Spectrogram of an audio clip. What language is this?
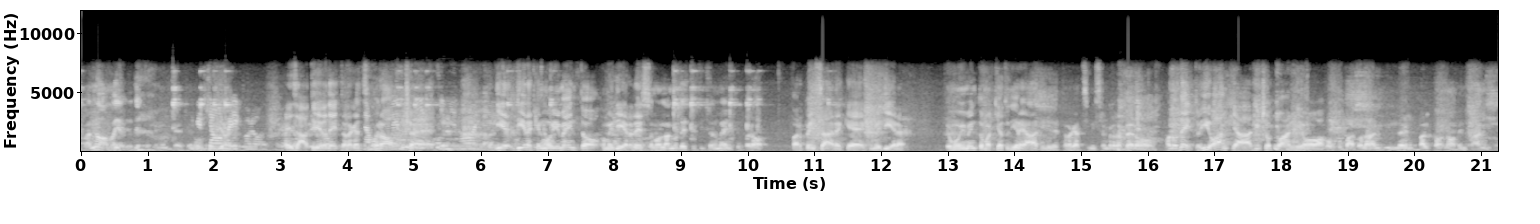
Italian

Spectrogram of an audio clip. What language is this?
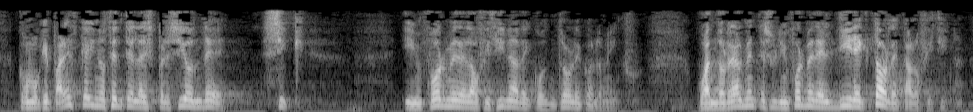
Spanish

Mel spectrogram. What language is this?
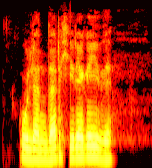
Bashkir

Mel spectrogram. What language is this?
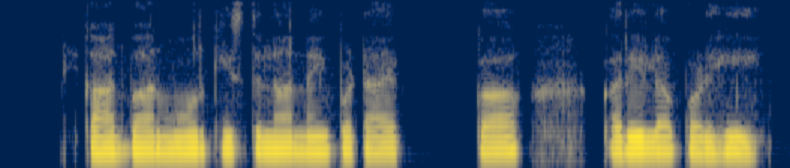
Chhattisgarhi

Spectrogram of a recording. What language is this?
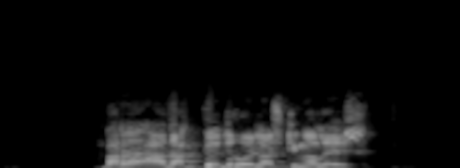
Mari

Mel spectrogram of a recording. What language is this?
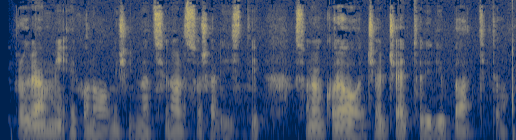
Italian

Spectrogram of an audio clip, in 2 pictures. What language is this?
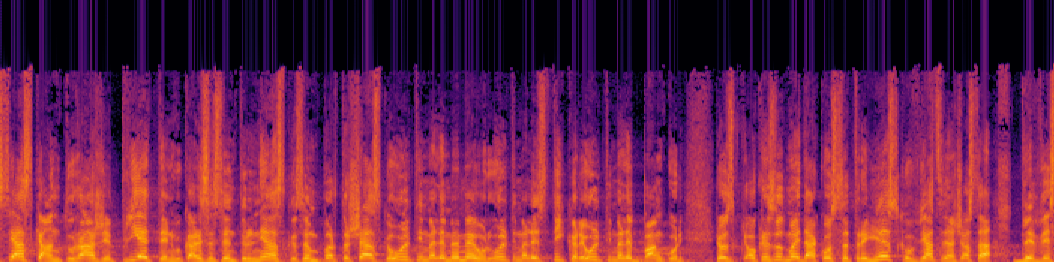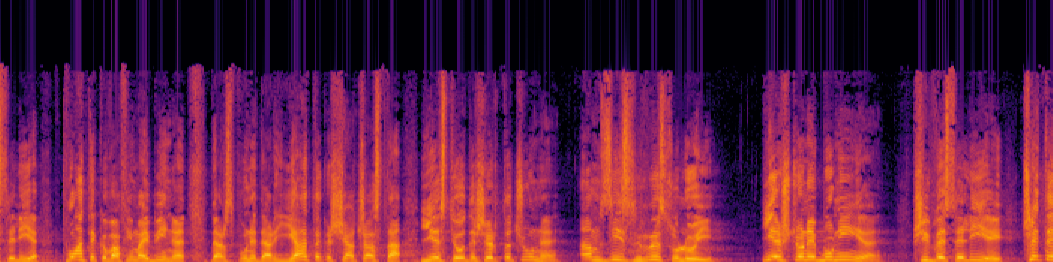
Romanian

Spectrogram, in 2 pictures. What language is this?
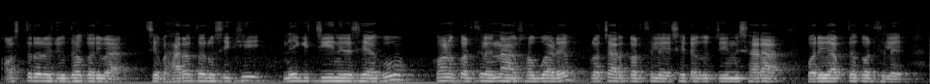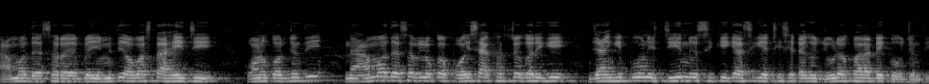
Odia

